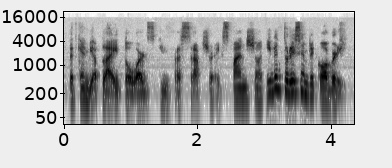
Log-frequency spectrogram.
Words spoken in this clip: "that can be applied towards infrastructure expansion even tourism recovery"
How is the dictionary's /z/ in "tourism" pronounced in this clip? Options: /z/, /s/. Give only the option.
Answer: /s/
